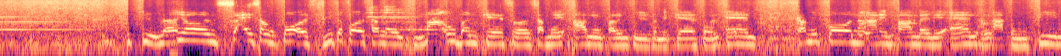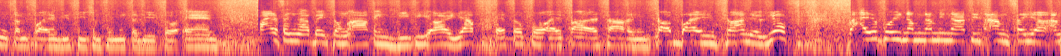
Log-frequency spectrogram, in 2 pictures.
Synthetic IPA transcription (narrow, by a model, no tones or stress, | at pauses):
kulajonsɐʔɪsɐŋposd̪iːt̪opo̞sɐmɐjmɐʔɐʔuːbɐŋkɛsonsɐmɐjʔaːmɪŋpɐɾɪnpuːjʊns̬ɐmɐjkɛsonʔɛnd̪kɐmɪpo̞nɐŋʔaːkɪŋfaːmɪliʔɛnd̪ɐŋʔa̰ːkɪŋfimkɐmɪpoʔɐjʔɐŋd̪ɪsiːsonpʊmiːt̪ɐd̪iːt̪o̞ʔɛnd̪̚paːɾɐsɐnŋaːbɐʔɪt̪oŋʔaːkɪŋvipiːʔɐɹjapʔɛt̪opo̞ʔɐjpaːɾɐsɐʔaːkɪŋd͡ʒabɐjd͡ʒanɛjɛp | sɐʔɐjop̬ojnɐmnɐmɪnaːt̪ɪnɐŋsɐjaʔɐ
